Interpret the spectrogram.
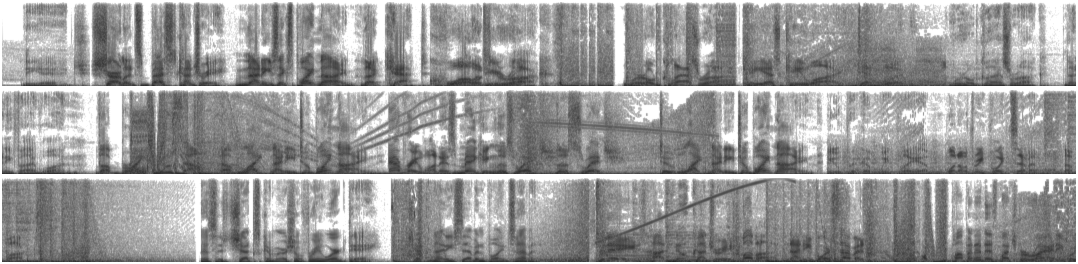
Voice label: Radio TV imaging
